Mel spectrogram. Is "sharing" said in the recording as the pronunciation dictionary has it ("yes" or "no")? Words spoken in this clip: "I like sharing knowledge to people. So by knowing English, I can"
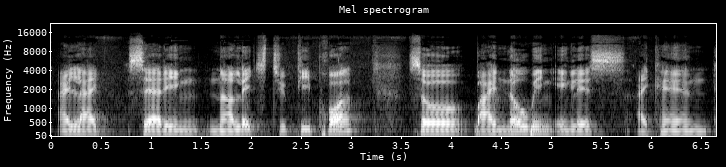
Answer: no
